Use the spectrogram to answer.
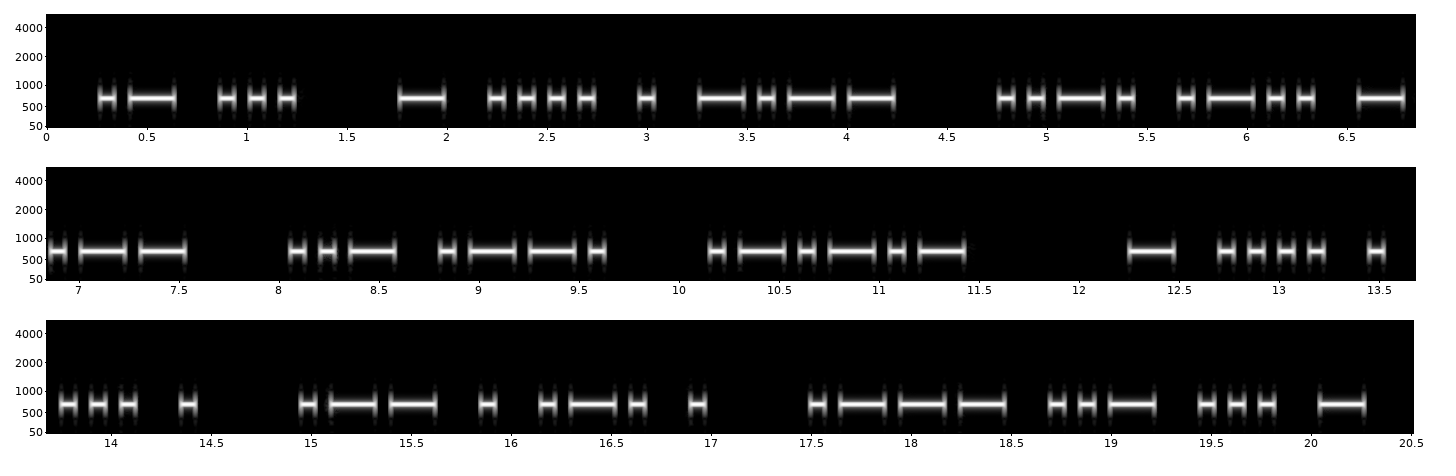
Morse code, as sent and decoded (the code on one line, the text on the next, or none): .- ... / - .... -.-- / ..-. .-.. -.-- / ..- .--. / .-.-.- / - .... ... / .-- . .-. / .--- ..- ... -
AS THEY FLY UP . THESE WERE JUST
